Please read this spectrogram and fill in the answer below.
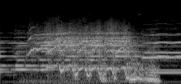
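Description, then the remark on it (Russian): A horse lets out one long, loud whinny lasting over a second, its trembling, quavering call rising and then falling away, with no one talking. “Король с королевой, как все сказочные короли, по утрам делали зарядку, а днем совершали прогулки верхом.”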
